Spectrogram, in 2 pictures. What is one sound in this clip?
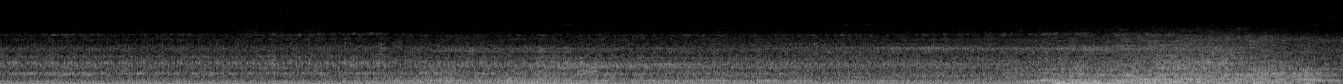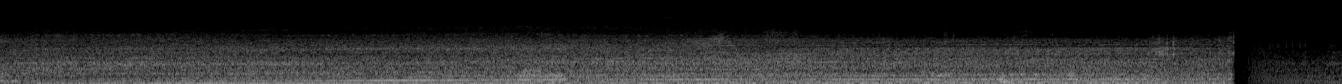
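A bus engine rumbles steadily nearby.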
